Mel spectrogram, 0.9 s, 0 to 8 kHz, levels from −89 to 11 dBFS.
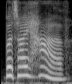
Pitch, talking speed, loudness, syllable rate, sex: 260 Hz, 195 wpm, -15 LUFS, 3.8 syllables/s, female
